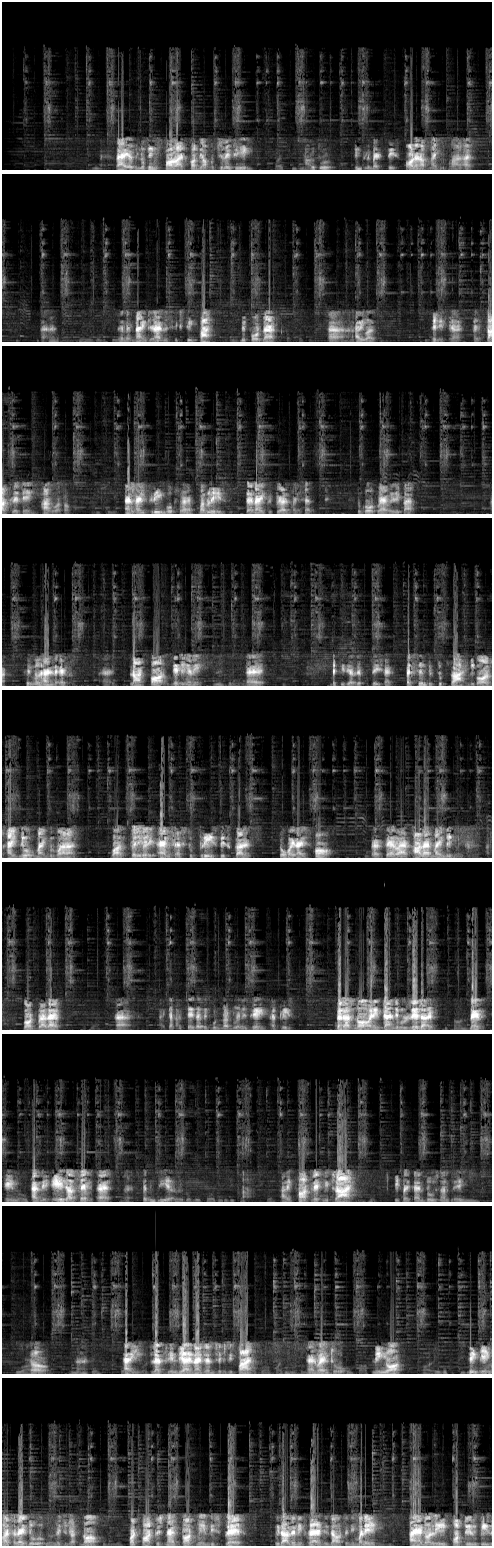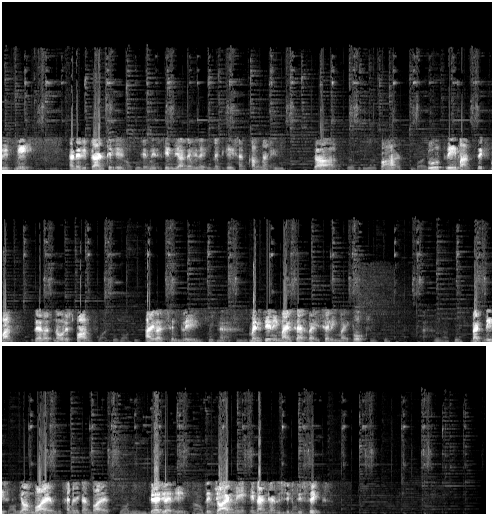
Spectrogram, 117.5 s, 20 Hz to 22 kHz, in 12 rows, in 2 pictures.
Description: (740211 - Lecture Festival Appearance Day, Bhaktisiddhanta Sarasvati - Vrndavana)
